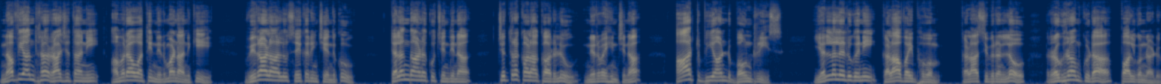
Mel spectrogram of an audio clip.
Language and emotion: Telugu, neutral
